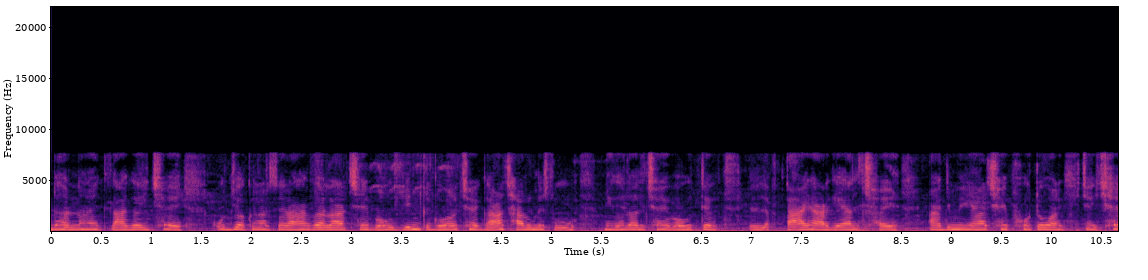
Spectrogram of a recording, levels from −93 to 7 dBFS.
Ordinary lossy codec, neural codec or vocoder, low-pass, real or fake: none; codec, 16 kHz, 16 kbps, FreqCodec, smaller model; none; fake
